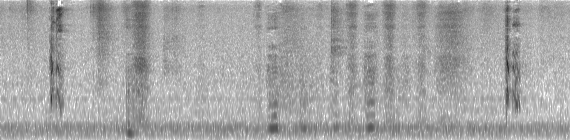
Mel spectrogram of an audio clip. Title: Hiccups and Sneezes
